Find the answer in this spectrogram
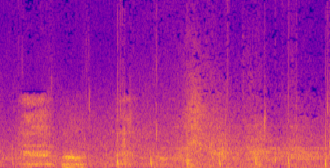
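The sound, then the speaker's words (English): Running footsteps thud in a quick, steady rhythm, about seven footfalls over the last two seconds, over a low rumble, with no talk. “If you're wondering what that is the sound of Darth Maul. He's running.”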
